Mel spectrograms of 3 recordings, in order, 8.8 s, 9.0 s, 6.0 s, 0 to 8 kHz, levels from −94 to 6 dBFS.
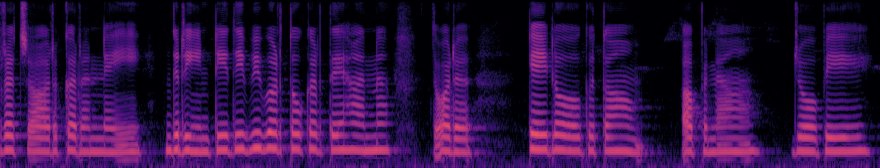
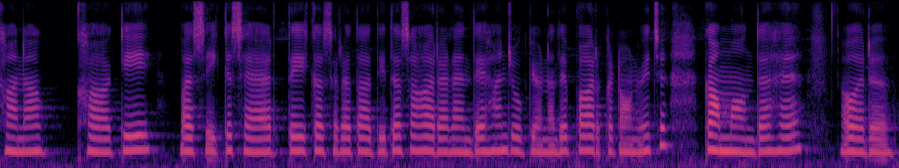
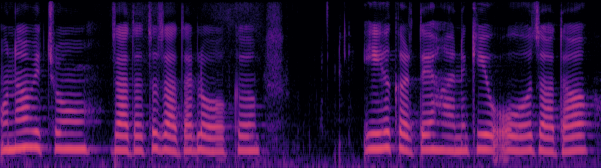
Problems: background sounds at intervals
